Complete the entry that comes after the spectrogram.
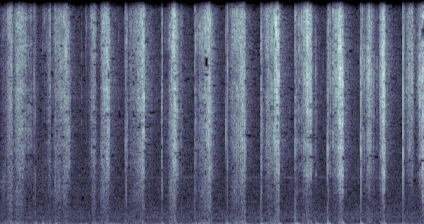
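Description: Long acrylic nails scratch and scrape the flat cut face and curved surface of half a round pressed bath bomb of compacted powder, orange and green, palm-sized and solid, held in both hands above a powder-covered board. About sixteen dry, gritty, bright scratching strokes come in a quick, irregular rhythm, each short with almost no ring, over a low rumble.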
